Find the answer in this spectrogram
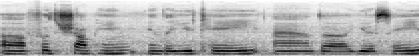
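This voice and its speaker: A woman's medium-pitched voice with a non-native accent, very slow and in a monotone, flat intonation, over noticeable background noise. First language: not English. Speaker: English learner. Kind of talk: reading aloud with commentary. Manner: halting, many fillers; unsure pronunciation.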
